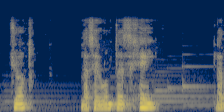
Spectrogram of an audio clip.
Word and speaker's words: Yod: Como ven aquí, la primera letra se le llama Yod, ¿sale? O se pronuncia como Yod.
